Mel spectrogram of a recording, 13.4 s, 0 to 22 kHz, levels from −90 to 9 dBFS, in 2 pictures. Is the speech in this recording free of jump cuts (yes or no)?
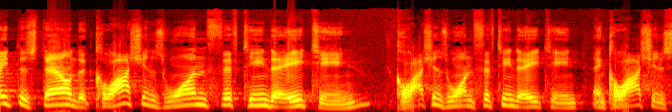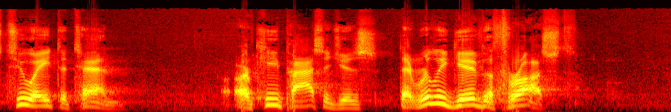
no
